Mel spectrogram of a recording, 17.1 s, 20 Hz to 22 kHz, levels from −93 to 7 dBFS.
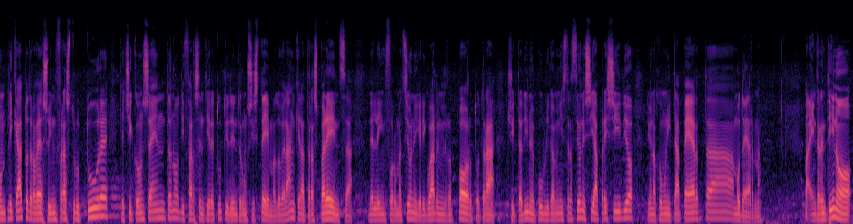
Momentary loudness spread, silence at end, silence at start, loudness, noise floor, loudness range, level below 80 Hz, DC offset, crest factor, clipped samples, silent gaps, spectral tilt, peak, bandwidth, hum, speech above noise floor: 9 LU; 0 s; 0 s; -31 LUFS; -54 dBFS; 3 LU; -56 dBFS; under 0.1%; 18 dB; under 0.1%; none; -5 dB/octave; -12 dBFS; 15.5 kHz; none; 24 dB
